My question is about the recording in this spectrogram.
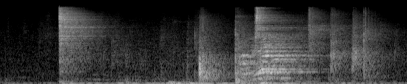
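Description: Steel sword blades clash with a sudden ringing clang about half a second in, followed a second or so later by a man's loud shout, both echoing in a large hall.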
